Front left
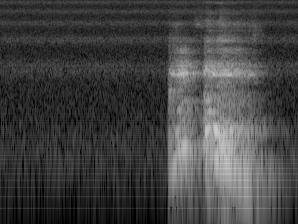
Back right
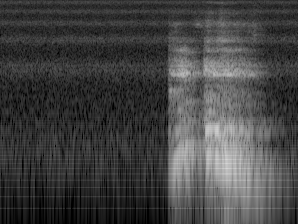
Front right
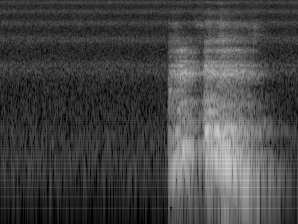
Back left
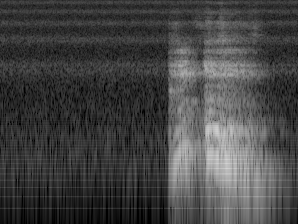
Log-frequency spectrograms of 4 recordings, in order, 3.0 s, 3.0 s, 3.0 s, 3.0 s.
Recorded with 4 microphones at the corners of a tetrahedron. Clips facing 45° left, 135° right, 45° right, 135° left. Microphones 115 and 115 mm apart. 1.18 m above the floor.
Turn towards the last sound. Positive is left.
turn(degrees=-5)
